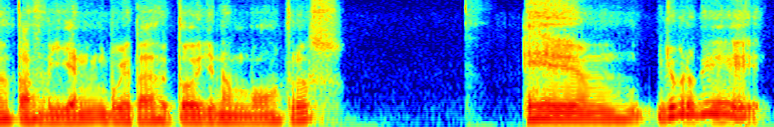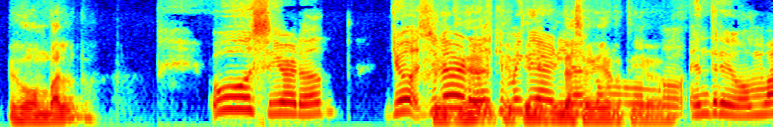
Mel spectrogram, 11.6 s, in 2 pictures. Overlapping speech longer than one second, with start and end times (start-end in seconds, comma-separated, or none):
8.9-10.9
